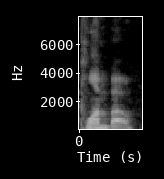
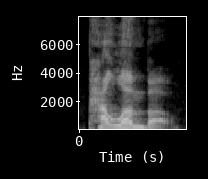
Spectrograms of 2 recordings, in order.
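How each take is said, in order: First: The vowel after the first consonant is dropped. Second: The vowel after the first consonant is fully pronounced. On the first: "it sounds like" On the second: "if I were to overpronounce it"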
